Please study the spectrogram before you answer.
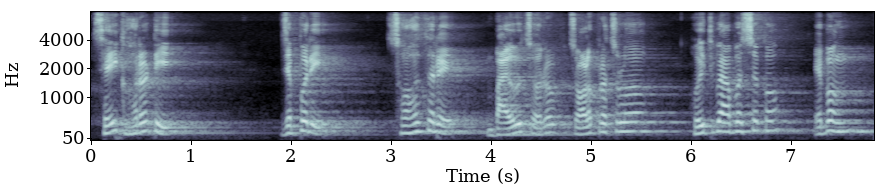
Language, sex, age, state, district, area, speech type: Odia, male, 60+, Odisha, Dhenkanal, rural, spontaneous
